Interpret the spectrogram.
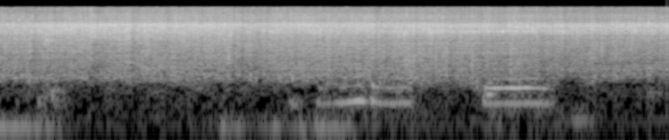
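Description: Tofu cubes and a sautéed base of garlic, tomato and chili sizzling in hot oil in a wok: a steady frying hiss.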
